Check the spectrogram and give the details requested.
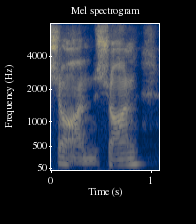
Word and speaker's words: Sian: You can find them online at Sean Sushi, which is SIAN, but it is pronounced Sean Restaurant.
